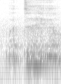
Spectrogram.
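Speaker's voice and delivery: hushed, breathless whisper to himself. Retold or imitated. Alone in the dark, staring at the door: a startled whisper. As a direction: whisper it like you're scared of being heard.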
